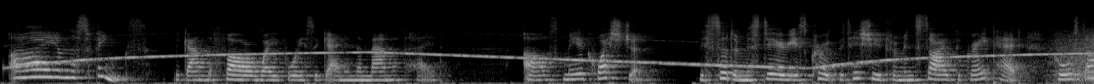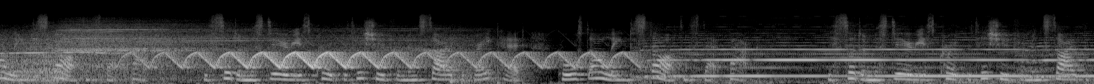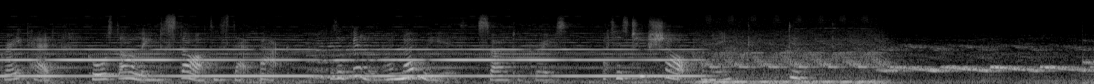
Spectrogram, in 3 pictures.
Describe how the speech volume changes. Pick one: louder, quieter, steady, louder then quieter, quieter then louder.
steady.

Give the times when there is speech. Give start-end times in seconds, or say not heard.
0.0-29.9.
